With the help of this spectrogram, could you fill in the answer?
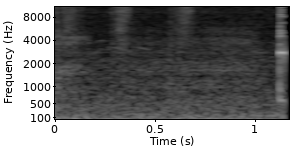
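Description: A rinsed-out glass sauce jar used as a painting jar is tapped once on its edge. After a faint, low background, it gives a single bright glass clink with a high ringing tone that fades quickly.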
